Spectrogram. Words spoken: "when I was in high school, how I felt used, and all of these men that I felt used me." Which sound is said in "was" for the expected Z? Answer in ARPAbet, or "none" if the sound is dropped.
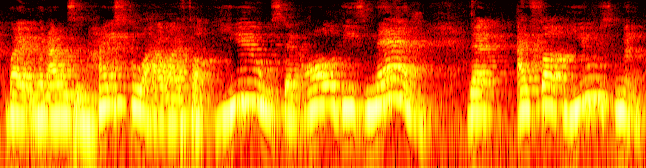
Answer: Z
